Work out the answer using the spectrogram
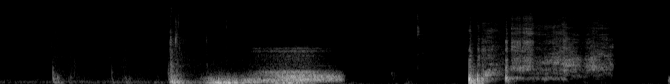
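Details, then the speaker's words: Stihl 034 chainsaw with broken, half-gone fuel line that can't draw from the tank, primed with mixed fuel down the carburetor throat: thunk from the pull, catches roughly a second or two, then dies, starved of supply. "So obviously I can't suck fuel out of the fuel tank. The fuel line is broken and half gone."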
